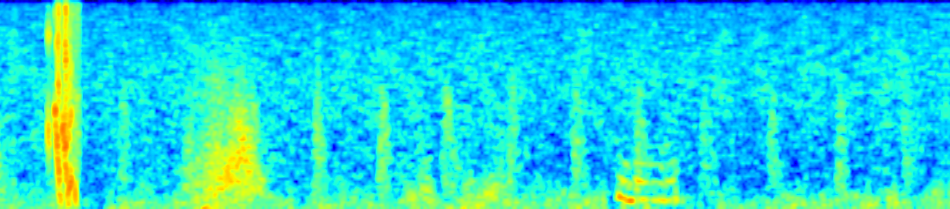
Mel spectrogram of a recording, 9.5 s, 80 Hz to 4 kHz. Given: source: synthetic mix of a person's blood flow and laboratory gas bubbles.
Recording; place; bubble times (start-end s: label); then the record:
Doppler ultrasound of blood flow; subclavian vein
0.51-0.84 s: bubbles
From the record:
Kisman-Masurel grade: 212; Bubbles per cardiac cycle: several, 3 to 8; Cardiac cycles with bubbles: 1 to 10%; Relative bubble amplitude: moderate (0.250 to 0.450); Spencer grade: 1 (occasional bubble signal discernible with the cardiac motion signal, with majority of cardiac periods free of bubbles); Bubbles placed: anywhere in the cardiac cycle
